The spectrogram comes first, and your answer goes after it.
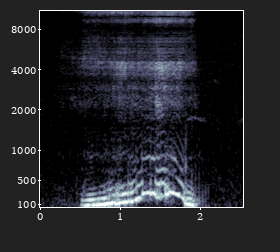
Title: Dad snores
